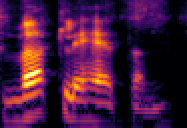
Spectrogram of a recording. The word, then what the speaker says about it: Verkligheten: Verklighten. Yeah, that's close. Verkligheten.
